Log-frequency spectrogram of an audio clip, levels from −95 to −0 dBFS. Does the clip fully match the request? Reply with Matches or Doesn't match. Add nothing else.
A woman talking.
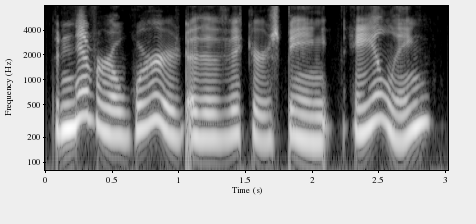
Matches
